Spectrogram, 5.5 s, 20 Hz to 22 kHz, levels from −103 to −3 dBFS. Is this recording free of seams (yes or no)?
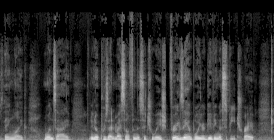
no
